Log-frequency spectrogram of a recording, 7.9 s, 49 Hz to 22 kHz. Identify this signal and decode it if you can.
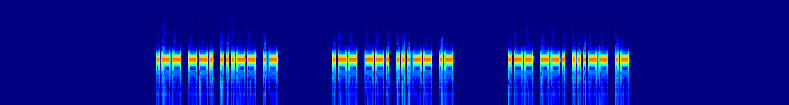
Morse code, heard as a keyed tone, about 43 wpm, 700 Hz. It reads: WG3A WG3A WG3A
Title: USA Call Signs - 4 Characters - Repeated 3x - 45wpm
